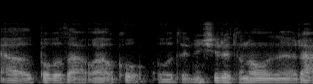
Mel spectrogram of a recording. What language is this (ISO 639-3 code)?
cym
